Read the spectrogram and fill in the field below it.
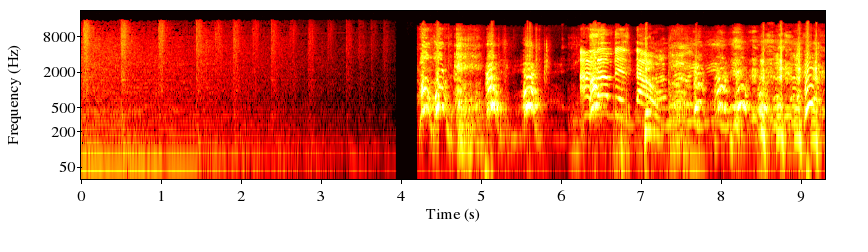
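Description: A dog barks and yips in quick, loud bursts, the sharp calls tumbling over one another after a quieter, fading opening.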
